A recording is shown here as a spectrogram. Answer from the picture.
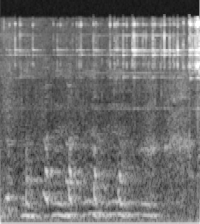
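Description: A man's voice whimpering: one long, wavering, wordless moan held for most of two seconds, a frightened child's whimper.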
